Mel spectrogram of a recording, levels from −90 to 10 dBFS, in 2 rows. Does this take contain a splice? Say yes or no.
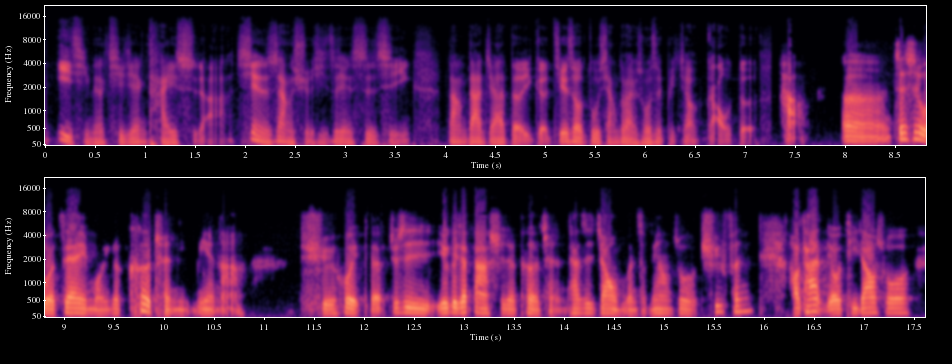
yes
